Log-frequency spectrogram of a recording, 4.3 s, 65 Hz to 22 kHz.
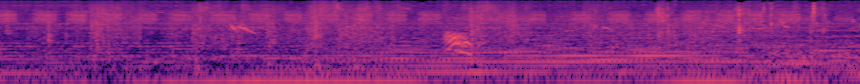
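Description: Scratch, the dog companion in Baldur's Gate 3, gives a short bark and yip in the middle, over steady game music and ambience.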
